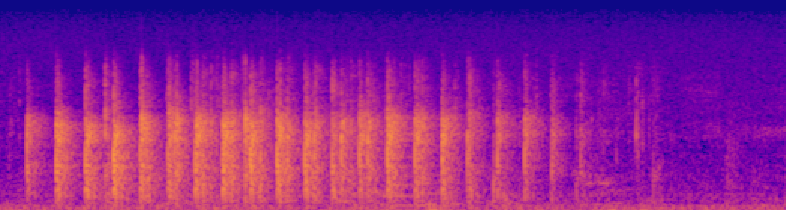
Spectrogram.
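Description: Small audience applauding, about five claps a second, dying away after about five seconds.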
